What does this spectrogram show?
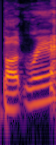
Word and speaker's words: Buttram: voice actor named pat buttram but ram he has a star on hollywood his name is pat buttram yes he's rat how do you spell that uh b-u-t-t-r-a-m just how you say it you know you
